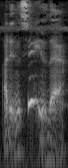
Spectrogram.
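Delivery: high, startled exclamation. A narrator's reading. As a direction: caught off guard, voice jumps up. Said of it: "said the startled storyteller".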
